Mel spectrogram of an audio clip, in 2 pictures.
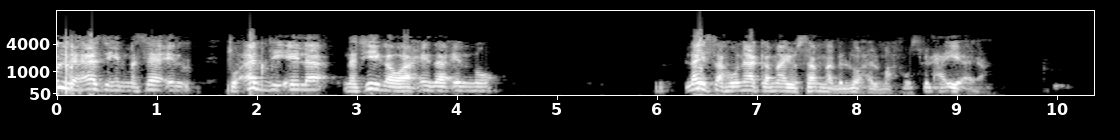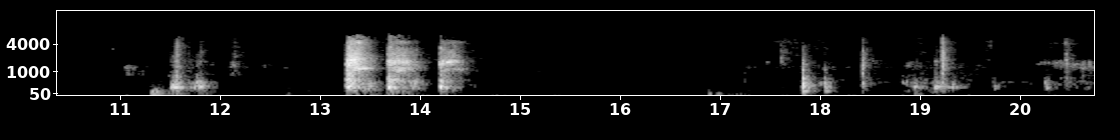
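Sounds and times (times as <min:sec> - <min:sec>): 
speech: 0:00.0 - 0:04.4, 0:06.0 - 0:09.4, 0:11.5 - 0:11.8
person coughing: 0:11.5 - 0:12.0, 0:13.2 - 0:14.6.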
